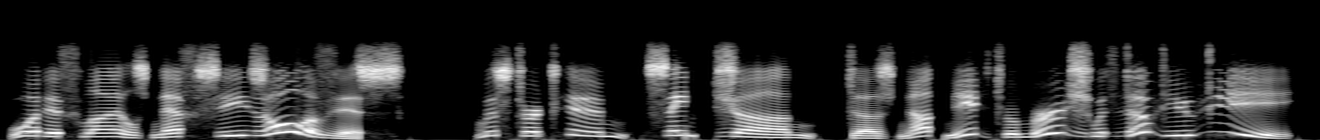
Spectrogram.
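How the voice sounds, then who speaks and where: A man's voice: very high-pitched, huge pitch swings, measured pace, no room sound, exaggerated voice. A man playing an exasperated, scolding TV newsroom boss in a comedy sketch, repeating himself emphatically. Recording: dull lo-fi audio.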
